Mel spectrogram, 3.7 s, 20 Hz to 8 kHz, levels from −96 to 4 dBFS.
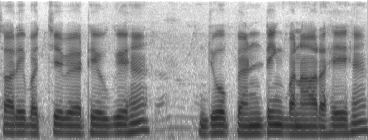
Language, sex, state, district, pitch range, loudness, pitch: Hindi, male, Uttar Pradesh, Lalitpur, 115-125 Hz, -16 LUFS, 120 Hz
